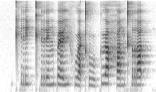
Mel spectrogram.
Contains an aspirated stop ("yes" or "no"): yes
